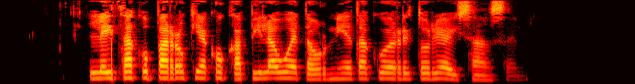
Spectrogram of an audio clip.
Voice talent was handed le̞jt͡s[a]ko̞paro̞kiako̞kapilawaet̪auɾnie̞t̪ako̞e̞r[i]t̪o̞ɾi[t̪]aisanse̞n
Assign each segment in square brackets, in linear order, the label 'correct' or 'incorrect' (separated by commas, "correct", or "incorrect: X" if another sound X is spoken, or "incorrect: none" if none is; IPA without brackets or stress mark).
correct, correct, incorrect: none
